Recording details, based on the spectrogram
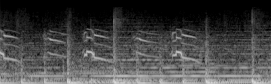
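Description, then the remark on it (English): A bird squawks repeatedly in short, harsh, downward-sliding cries, fairly loud, over a steady low hum and sharp clicking sounds, with no one talking. “Give me my other shoe back! No, you bird.”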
